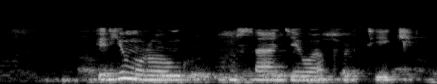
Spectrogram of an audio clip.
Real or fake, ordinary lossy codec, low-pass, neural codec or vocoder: real; Opus, 64 kbps; 5.4 kHz; none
